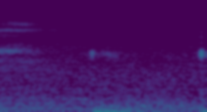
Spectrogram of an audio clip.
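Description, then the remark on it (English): Two faint, crisp computer mouse clicks about half a second apart, made while clicking on Alicia Vikander to look her up, against a quiet background hum, with no talking. “That was just me clicking on Alicia Vikander because I wanted to see what the fuck she had been doing lately.”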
